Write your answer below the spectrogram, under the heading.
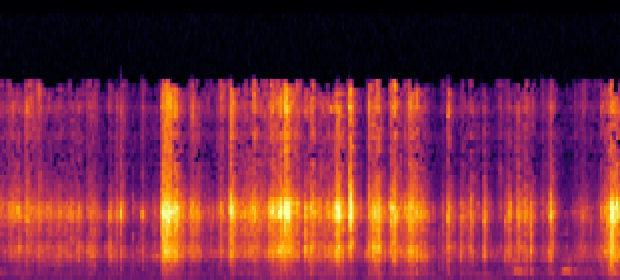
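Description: Faint rustling and crinkling of a thin paper kite sail, in several short bursts as the kite is handled and lifted.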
